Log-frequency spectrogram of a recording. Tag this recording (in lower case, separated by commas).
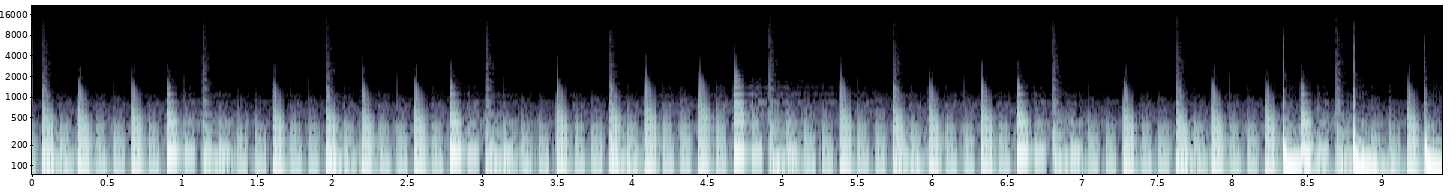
techno, electronic music, music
